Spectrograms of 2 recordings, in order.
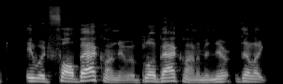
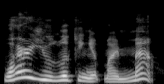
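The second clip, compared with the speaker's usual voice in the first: higher, louder defensive challenge; acted-out uptight retort; retold indignant outburst; 8 semitones higher, 6 dB louder than usual. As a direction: demand it, touchy and accusing. Paranoid outburst in retold quarrel.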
